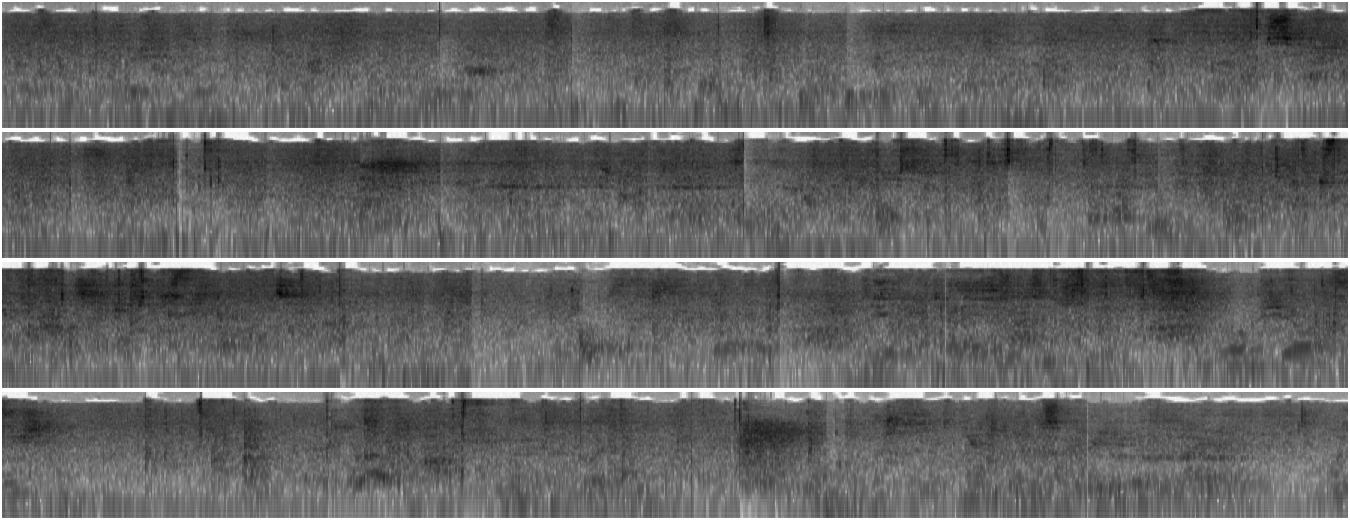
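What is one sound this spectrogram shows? Several men murmur and talk quietly nearby in a room.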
